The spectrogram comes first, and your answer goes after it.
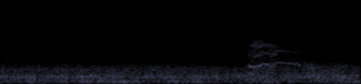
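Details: Orange kitten asleep on a person's lap, snoring and purring: a steady low rumbling texture throughout, then a short rising-and-falling meow-like call near the end.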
